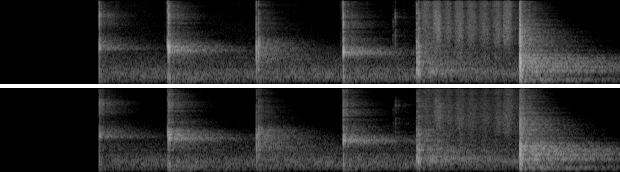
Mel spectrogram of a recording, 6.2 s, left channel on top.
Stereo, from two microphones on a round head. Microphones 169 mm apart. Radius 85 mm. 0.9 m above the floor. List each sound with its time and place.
1.0 s a clap: 35° left (ahead or behind), 0.5 m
